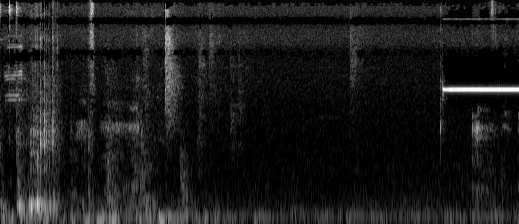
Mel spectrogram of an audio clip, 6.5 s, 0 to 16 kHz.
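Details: UV water sanitation system power supply after bulb replacement and sleeve cleaning: handling clatter, then a steady high-pitched tone as it powers up with the reset button held, starting a new 365-day countdown; normal.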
